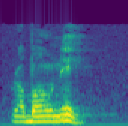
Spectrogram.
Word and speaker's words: Rabboni: And he said, "Well, first of all, you mispronounce it." Well, I'm not a Greek. I don't know Greek or Hebrew. But he said, it's Rabboni. Rabboni. The I is pronounced like an E.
